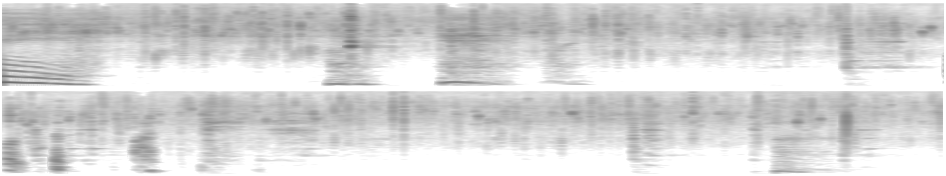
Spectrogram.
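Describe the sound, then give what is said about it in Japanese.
Ingredients stirred and fried in a pan: a faint, steady sizzle under repeated scraping and clinking strokes of stirring throughout. No talk. “それ、食材くんたちを混ざれ混ざれ。”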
